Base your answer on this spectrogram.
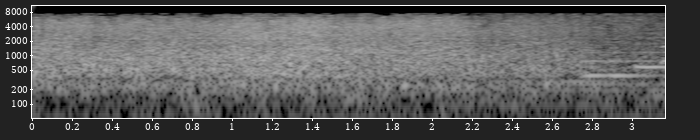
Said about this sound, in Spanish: El agua, jugando entre rocas, dibuja idílicos manantiales que corroboran el significado del nombre vasco de Urbasa, agua de bosque.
